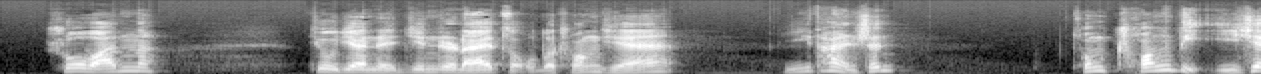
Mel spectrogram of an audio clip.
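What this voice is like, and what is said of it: Usual voice. Nothing is said of it.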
